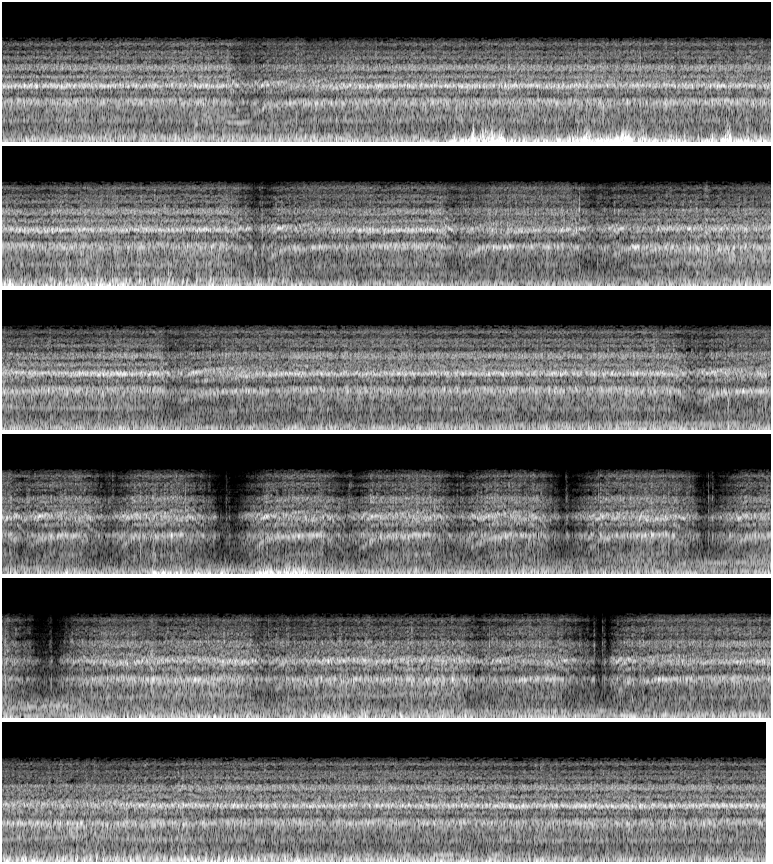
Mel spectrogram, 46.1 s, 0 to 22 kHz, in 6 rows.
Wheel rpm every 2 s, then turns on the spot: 160, 150, 160, 160, 150, 130, 140, 150, 150, 160, 160, 120, 90, 110, 100, 80, 140, 140, 110, 160, 160, 160, 160.
none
